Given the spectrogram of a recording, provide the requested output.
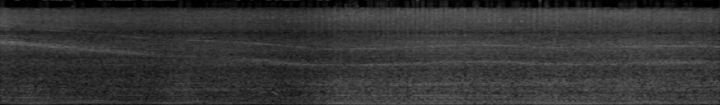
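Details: Freshly overhauled diesel engine on the stand, first start after rebuild: even idle with a steady four-per-second beat, no knocks or misses, running smooth and healthy.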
